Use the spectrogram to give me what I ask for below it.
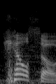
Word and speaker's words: Kelso: Well, it's Kelso, not Klesso.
